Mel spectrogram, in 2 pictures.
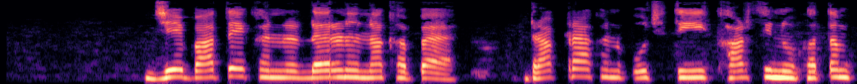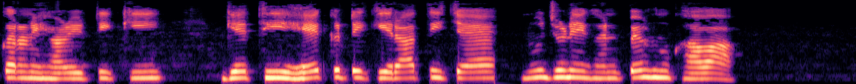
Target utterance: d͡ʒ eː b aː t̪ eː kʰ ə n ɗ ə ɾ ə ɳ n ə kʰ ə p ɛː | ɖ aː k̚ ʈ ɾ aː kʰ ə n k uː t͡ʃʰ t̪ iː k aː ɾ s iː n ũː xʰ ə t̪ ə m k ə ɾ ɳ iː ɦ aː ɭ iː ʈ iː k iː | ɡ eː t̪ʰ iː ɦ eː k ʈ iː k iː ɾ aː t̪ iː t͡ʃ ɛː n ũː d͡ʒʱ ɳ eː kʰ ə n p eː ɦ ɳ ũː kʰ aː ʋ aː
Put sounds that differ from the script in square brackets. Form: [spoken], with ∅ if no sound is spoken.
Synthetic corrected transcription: d͡ʒ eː b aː t̪ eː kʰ ə n ɗ ə ɾ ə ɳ n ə kʰ ə p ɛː | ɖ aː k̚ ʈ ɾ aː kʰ ə n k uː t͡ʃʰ t̪ iː [kʰ] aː ɾ s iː n ũː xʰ ə t̪ ə m k ə ɾ ɳ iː ɦ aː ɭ iː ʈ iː k iː | ɡ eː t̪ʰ iː ɦ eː k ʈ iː k iː ɾ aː t̪ iː t͡ʃ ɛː n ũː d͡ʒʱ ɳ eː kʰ ə n p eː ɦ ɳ ũː kʰ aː ʋ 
